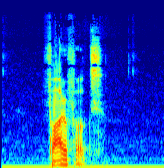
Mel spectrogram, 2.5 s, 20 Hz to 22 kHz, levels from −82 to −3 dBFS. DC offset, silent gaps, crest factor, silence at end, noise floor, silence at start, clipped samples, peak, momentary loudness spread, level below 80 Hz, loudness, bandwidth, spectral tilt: under 0.1%; none; 20 dB; 0 s; -38 dBFS; 0.05 s; under 0.1%; 0 dBFS; 21 LU; -36 dBFS; -18 LUFS; 16 kHz; -4 dB/octave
